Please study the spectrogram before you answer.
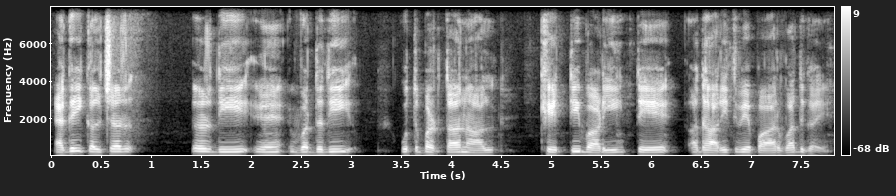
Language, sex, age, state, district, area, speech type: Punjabi, male, 30-45, Punjab, Jalandhar, urban, spontaneous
